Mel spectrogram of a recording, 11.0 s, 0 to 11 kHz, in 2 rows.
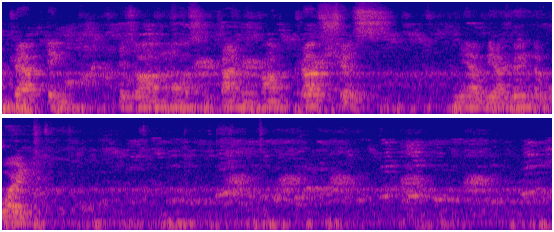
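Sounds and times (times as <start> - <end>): bird harsh calls: 0.0 - 11.0.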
